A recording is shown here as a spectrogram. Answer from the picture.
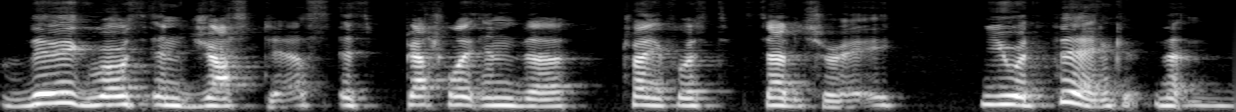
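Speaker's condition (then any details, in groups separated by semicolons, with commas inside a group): Down syndrome; congenital, since birth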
